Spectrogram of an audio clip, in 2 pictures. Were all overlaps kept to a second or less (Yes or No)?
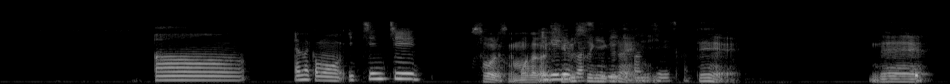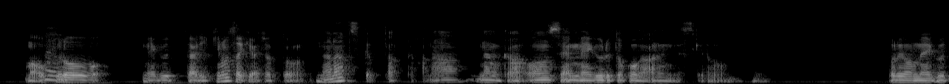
No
